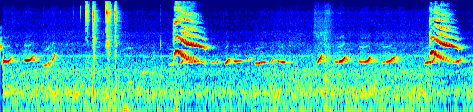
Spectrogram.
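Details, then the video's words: Alexandrine parakeet talking in Urdu/Hindi: a series of short, soft, upslurred whistled notes in runs of three or four, broken by two loud, harsh, ringing screeches and a couple of sharp clicks. "Alexandrine Parrot Natural Voice"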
